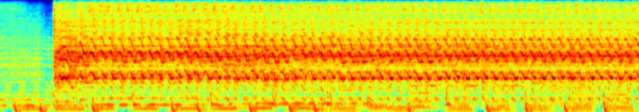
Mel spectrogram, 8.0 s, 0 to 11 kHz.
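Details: Classic numbers-matching 426 Hemi before first start, priming oil pressure and fuel: starter spins engine at steady, even rhythm without firing, normal cranking with nothing odd.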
